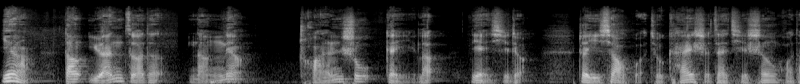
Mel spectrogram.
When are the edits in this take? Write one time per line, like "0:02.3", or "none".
0:01.8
